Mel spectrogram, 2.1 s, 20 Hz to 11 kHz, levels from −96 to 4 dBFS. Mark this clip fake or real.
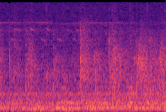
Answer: fake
